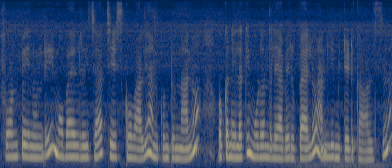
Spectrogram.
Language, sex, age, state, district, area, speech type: Telugu, female, 30-45, Telangana, Warangal, urban, spontaneous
